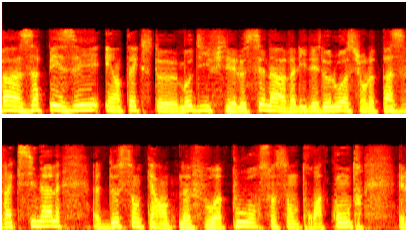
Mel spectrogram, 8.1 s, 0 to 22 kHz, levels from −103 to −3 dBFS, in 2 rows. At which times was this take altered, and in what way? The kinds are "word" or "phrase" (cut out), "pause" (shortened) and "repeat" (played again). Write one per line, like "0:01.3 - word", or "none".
0:03.2 - phrase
